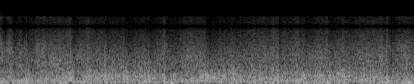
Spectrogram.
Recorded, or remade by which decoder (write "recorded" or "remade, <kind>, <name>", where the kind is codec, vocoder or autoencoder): recorded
